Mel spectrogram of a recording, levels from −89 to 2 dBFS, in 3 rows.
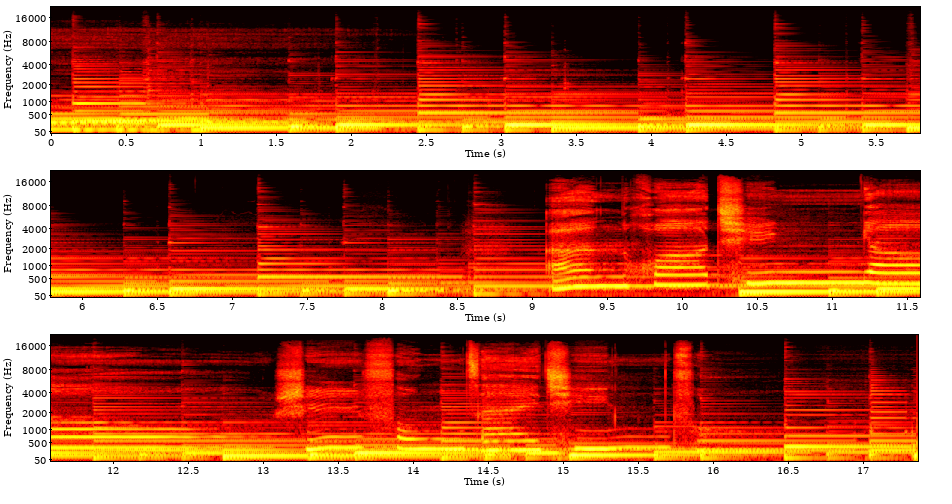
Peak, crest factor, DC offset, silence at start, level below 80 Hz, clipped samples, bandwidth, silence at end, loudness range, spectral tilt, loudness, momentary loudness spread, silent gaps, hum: -6 dBFS; 14 dB; under 0.1%; 0 s; -46 dBFS; under 0.1%; 17.5 kHz; 0 s; 4 LU; -6.5 dB/octave; -20 LUFS; 7 LU; none; none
